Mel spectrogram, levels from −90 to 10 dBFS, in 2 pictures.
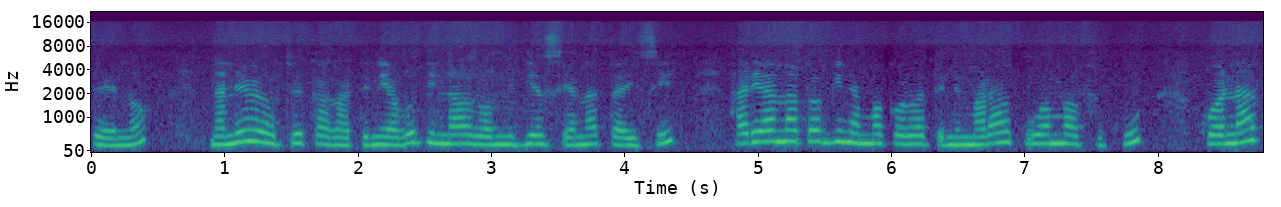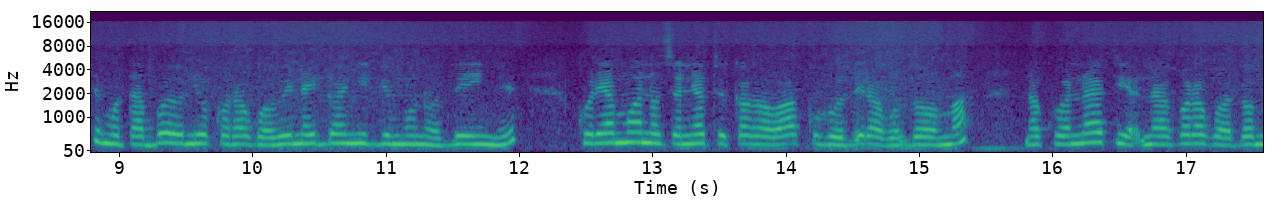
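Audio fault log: throughout: noise suppressor artifacts. The suppressor judges which frequency bands hold steady noise frame by frame and pulls them down by about 18 dB, so the room noise, which sits about 17 dB below the speech, drops away in the gaps and swells back under each phrase.
0.01–0.91, 1.47–2.52, 3.43–5.38, 5.95–6.36, 6.91–9.10, 9.68–10.58, 12.17–12.49, 13.08 to the end: speech cut by the noise suppressor. Here the suppressor mistakes parts of the speech for noise and turns them down with the background, by about 16 to 18 dB at the deepest. Soft consonants, word endings and quieter stretches sound swallowed or faint. Each span up to 12.49 loses only a fraction of a second in all, with the 3.43–5.38 stretch hit hardest at close to three quarters of a second.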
